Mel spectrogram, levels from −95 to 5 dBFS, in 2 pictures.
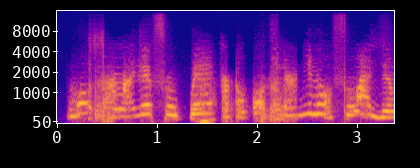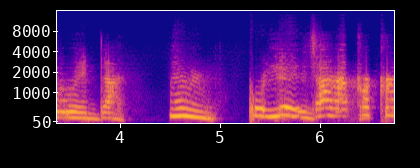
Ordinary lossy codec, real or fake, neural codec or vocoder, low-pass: none; fake; codec, 44.1 kHz, 0.9 kbps, DAC; 14.4 kHz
